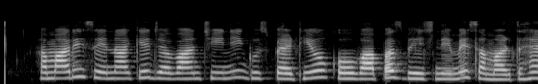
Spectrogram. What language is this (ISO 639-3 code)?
hin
